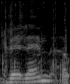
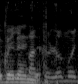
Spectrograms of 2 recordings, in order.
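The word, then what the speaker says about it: Velen: C'est moi qui entends mal ou tu dis Bethléem au lieu de Belen? Non, je dis Bethléem à mon avis, ouais. Non, t'as pas un problème auditif, je te rassure, c'est peut-être moi qui prononce pas. C'est Belen, hein.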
